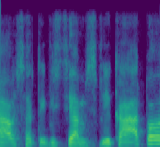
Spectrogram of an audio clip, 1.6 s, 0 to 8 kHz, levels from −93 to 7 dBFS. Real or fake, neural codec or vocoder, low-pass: fake; codec, 24 kHz, 6 kbps, HILCodec; 7.2 kHz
